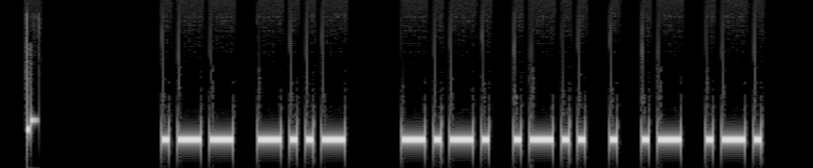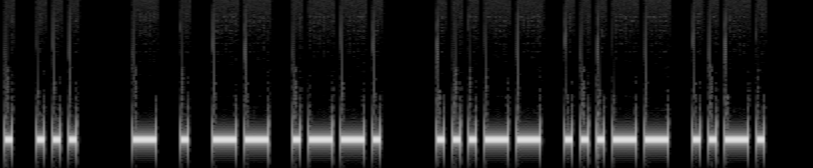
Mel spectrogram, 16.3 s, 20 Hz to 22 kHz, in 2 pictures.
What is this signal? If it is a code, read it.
Morse code, heard as a keyed tone, about 16 wpm, 700 Hz. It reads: WX CLEAR ES TEMP 33F
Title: Practice QSO - Exchange 2 - Info - 15wpm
